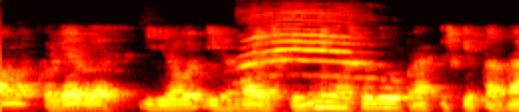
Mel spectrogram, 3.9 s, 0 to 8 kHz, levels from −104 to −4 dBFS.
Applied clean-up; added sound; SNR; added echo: classical method WPE with log-MMSE.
